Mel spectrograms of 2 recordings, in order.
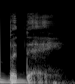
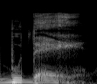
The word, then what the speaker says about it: bidet: It's a bidet. A bidet. Bidet, not a boudet.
